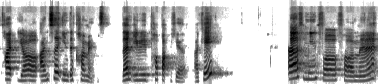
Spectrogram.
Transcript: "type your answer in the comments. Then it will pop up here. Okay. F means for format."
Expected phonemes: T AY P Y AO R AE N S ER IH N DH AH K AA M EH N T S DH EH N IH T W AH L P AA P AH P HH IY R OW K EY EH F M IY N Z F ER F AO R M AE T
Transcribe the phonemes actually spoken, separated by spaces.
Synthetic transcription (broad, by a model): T AY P Y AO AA N S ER IH N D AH K AA M EH N T S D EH N IH T W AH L P AA P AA P HH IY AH OW K EY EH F M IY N F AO F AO M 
